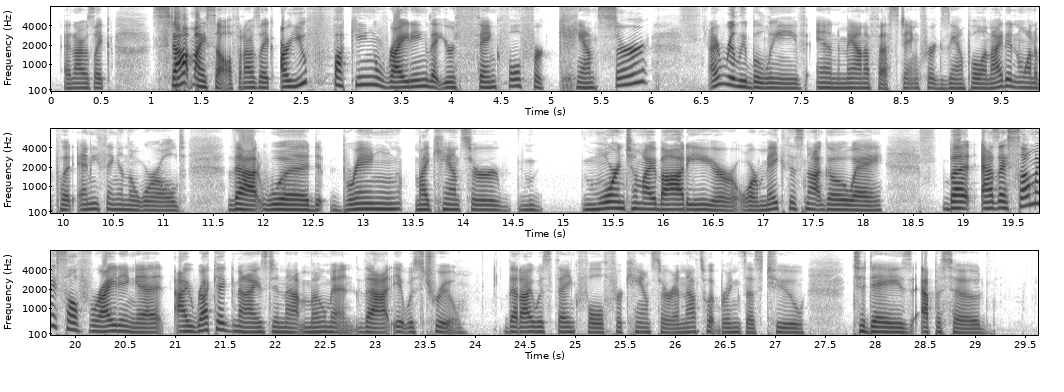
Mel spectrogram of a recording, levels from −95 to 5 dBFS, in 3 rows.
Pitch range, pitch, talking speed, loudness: 160-195 Hz, 170 Hz, 170 wpm, -23 LUFS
